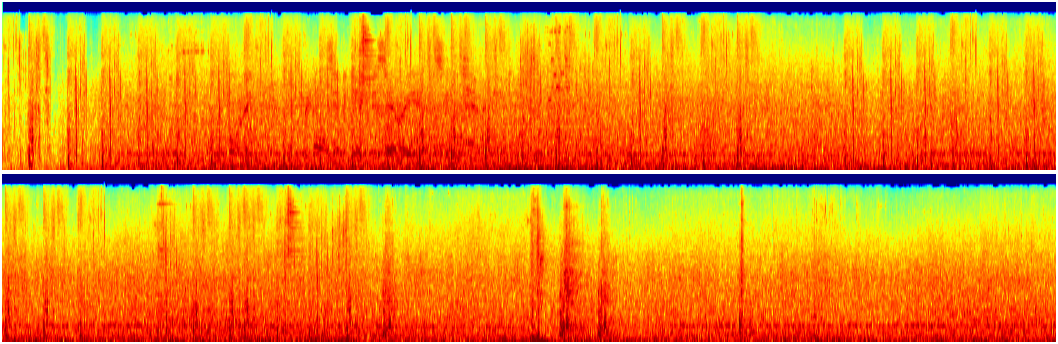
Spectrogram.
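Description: Wind blows steadily with a low roar.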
